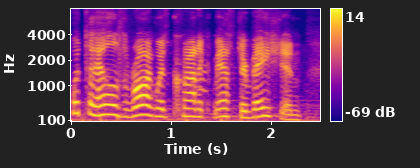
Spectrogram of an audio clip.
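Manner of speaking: high, loud mock scream.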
